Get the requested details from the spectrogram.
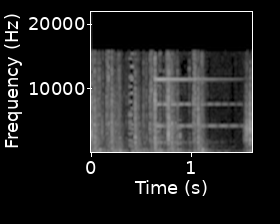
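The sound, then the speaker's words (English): Rapid clattering keystrokes on a mechanical keyboard, a busy run of sharp clicks with a brief pause near the middle and a faint metallic ring. “Well, I've got a plinky plonky keyboard because why not, really?”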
